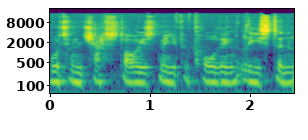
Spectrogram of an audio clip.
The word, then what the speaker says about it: Leiston: Well, that well-known connoisseur of the English language, Andy Waller, has been in touch to inform me that neither, is correct. He sent me proof that it's pronounced Leiston.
